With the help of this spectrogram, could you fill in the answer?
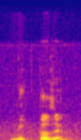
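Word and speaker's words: pnictogen: আছে এগুলাকে বলা হয় নিকটোজেন নিক্টোজেন বানানটা হচ্ছে পি দ্বারা শুরু হয় এন আই সি টি ও জি এন নিক্টোজেন নিক্টোজেন মানে হচ্ছে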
